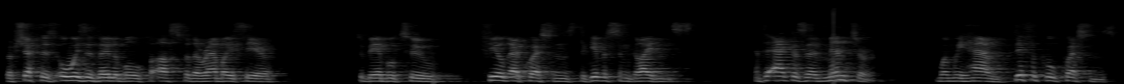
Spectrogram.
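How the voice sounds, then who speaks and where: A man giving a formal introduction as host of a conference, with halting, hesitant delivery. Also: mid-range voice, mellow. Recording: echoey, slightly dull audio.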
